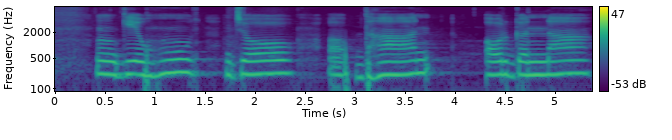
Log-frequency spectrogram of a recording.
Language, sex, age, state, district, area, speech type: Hindi, female, 30-45, Uttar Pradesh, Varanasi, rural, spontaneous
